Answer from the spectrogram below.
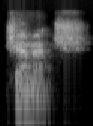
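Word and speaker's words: Przemyśl: So there's a town right across the border, the Medyka border, called Chemech. It's spelled in some bizarre way, P-Z-E-M-Y-L. And Chemech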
